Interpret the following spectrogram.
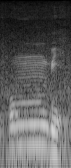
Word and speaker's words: هم به: അപ്പം ഇവിടെ ഉദാഹരണത്തിന് ഹും ബിഹി എന്നാണ്. പക്ഷെ അതിന് നമ്മൾ എന്ത് ചെയ്തു? സുക്കൂനുള്ള മീമിന് ശേഷം ഹർക്കത്തുള്ള ബാഗ് വന്നതുകൊണ്ട് മീമിനെ അവ്യക്തമാക്കിയിട്ട് നമ്മൾ ബാവ് ഉച്ചരിച്ച് എങ്ങനെ? ഹുംബി.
